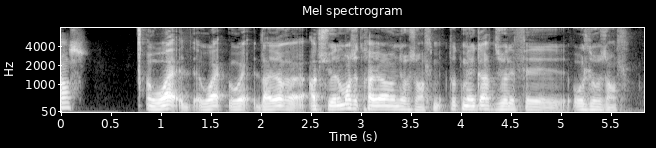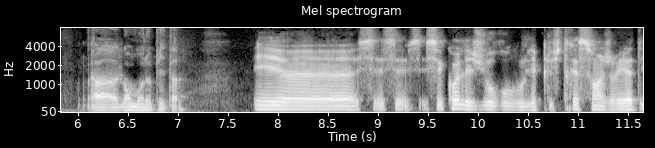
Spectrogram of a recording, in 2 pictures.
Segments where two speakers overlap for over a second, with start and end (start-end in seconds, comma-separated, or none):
none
